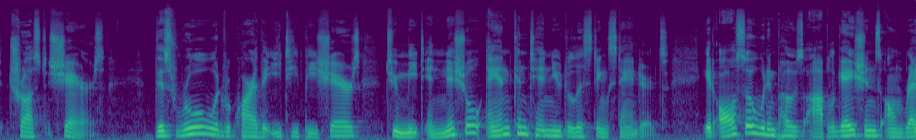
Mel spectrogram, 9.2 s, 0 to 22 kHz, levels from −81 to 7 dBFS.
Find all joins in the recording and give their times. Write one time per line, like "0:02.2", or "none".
none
